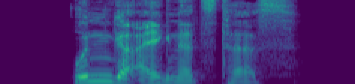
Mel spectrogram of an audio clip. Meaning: strong/mixed nominative/accusative neuter singular superlative degree of ungeeignet
- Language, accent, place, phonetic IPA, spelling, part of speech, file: German, Germany, Berlin, [ˈʊnɡəˌʔaɪ̯ɡnət͡stəs], ungeeignetstes, adjective, De-ungeeignetstes.ogg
